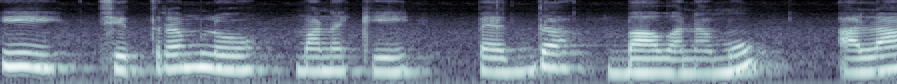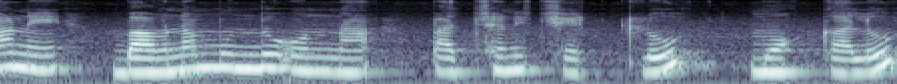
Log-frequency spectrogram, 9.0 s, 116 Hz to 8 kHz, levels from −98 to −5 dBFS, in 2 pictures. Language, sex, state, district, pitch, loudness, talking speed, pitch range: Telugu, female, Andhra Pradesh, Anantapur, 235 Hz, -19 LUFS, 85 wpm, 215-260 Hz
